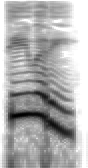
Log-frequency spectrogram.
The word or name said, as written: ದೀವರು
